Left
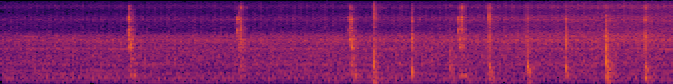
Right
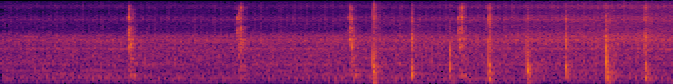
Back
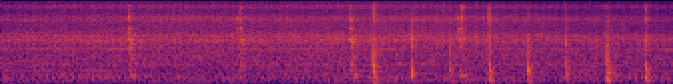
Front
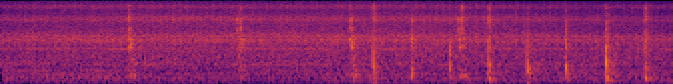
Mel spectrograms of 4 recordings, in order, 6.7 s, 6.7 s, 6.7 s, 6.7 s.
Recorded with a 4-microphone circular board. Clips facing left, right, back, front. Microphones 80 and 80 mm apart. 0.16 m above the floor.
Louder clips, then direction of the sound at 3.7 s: Right 6 dB, back 3 dB; 90° right.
